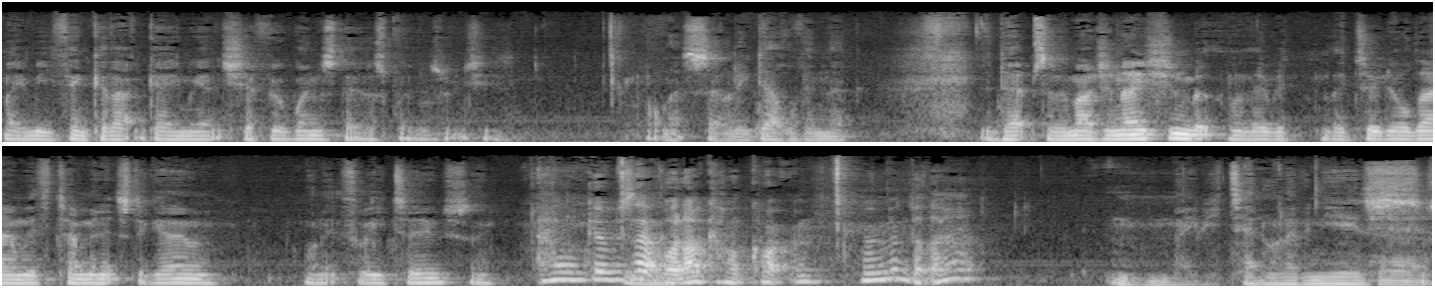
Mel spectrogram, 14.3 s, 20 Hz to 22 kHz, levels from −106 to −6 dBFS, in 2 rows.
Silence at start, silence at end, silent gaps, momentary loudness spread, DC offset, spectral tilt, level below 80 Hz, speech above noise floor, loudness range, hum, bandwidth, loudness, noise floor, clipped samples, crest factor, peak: 0 s; 0 s; none; 15 LU; under 0.1%; -5.5 dB/octave; -52 dBFS; 28 dB; 7 LU; none; 16.5 kHz; -26 LUFS; -54 dBFS; under 0.1%; 22 dB; -4 dBFS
